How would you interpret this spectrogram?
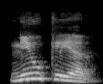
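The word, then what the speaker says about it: nuclear: ওকে, তারপরে আরেকটা উদাহরণ দিয়ে খেয়াল করেন, এন ইউ সি এল ই এ আর উচ্চারণ কি? নিউক্লিয়ার। হ্যাঁ, এই অংশের উচ্চারণ নিউ, কেন? কারণ ইউর পরে মানে কনসোনেন্ট নাই, ওপেন সিলেবল আছে এখানে ইউ।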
